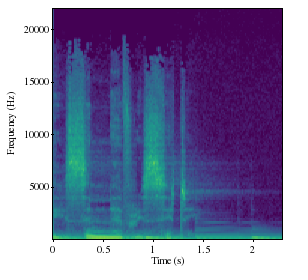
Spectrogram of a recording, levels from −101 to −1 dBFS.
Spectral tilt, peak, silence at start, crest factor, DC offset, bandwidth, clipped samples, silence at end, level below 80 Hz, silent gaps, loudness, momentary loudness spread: -4.5 dB/octave; -16 dBFS; 0 s; 14 dB; under 0.1%; 17.5 kHz; under 0.1%; 0 s; -72 dBFS; none; -28 LUFS; 18 LU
